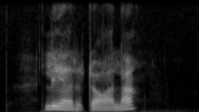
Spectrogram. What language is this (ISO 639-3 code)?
swe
